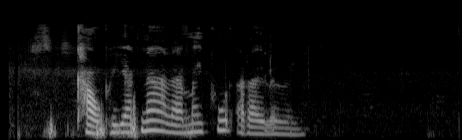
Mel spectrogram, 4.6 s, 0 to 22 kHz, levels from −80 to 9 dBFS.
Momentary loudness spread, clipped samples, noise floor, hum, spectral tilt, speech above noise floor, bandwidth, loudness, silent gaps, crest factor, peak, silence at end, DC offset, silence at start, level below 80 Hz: 16 LU; under 0.1%; -67 dBFS; none; -5.5 dB/octave; 41 dB; 11 kHz; -26 LUFS; none; 24 dB; -4 dBFS; 1.6 s; under 0.1%; 0.3 s; -70 dBFS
